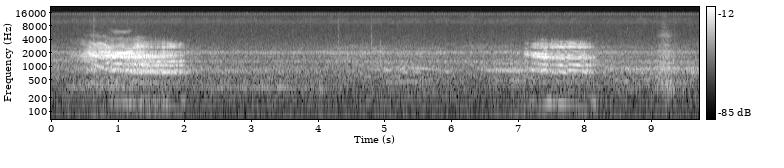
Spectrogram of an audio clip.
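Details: Two red deer stags roar during the 2023 rut, giving drawn-out, harmonic roars several seconds apart across a quiet background.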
